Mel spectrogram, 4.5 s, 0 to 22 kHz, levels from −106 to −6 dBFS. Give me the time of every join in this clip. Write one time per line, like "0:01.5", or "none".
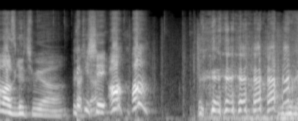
0:01.1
